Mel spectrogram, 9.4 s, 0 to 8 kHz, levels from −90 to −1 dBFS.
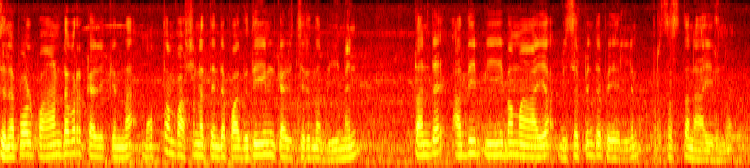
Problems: none marked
